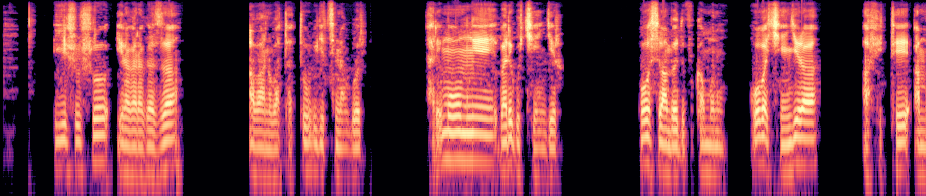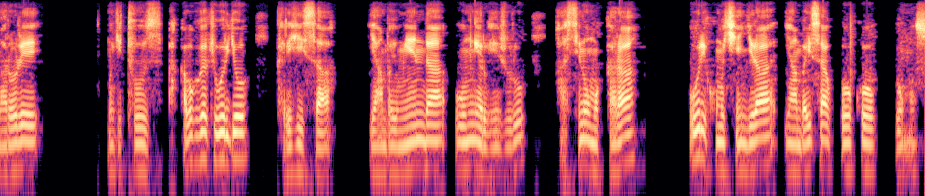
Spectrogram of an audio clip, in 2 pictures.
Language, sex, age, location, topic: Kinyarwanda, male, 36-49, Kigali, health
